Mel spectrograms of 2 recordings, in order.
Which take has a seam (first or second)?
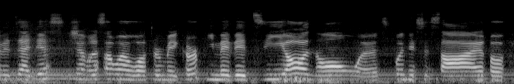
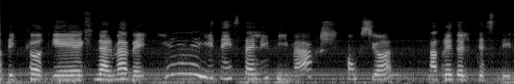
second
